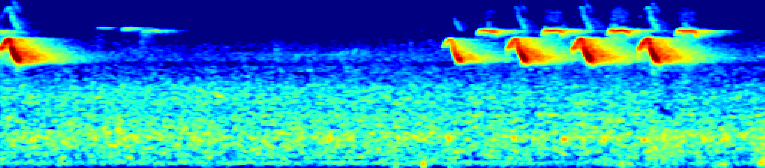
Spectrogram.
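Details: Japanese tit in Haenam, South Korea: one high note at the start, a long quiet pause, then a quick run of five bright, sliding high notes near the end.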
